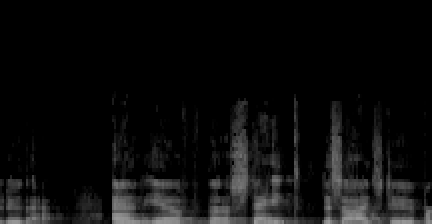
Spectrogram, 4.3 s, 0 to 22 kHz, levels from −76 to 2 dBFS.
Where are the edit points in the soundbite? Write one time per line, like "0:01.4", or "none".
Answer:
none

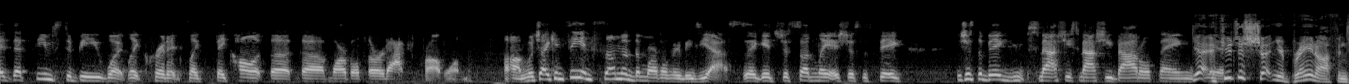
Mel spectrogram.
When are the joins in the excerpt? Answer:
none

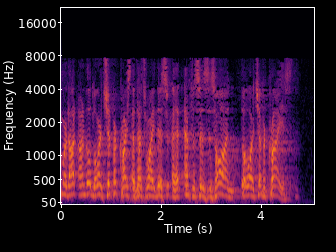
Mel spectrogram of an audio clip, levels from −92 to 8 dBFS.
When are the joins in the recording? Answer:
0:01.4

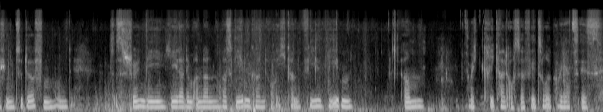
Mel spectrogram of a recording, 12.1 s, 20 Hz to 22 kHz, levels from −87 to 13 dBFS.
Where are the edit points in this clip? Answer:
0:11.1

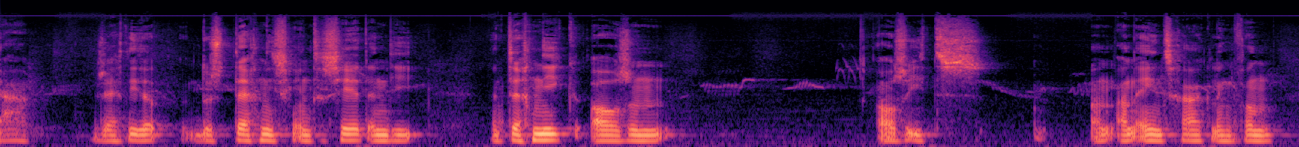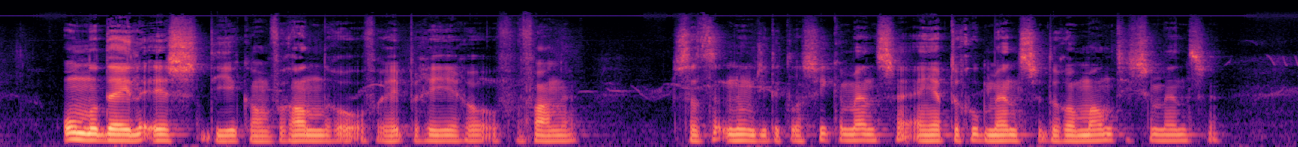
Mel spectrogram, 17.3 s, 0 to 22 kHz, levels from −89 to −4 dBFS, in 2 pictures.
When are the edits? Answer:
none

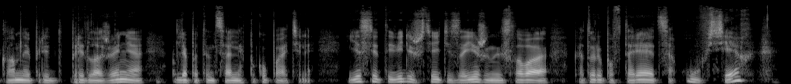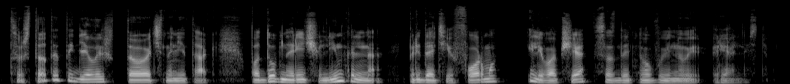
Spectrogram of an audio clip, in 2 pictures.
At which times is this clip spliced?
0:10.4
0:11.9

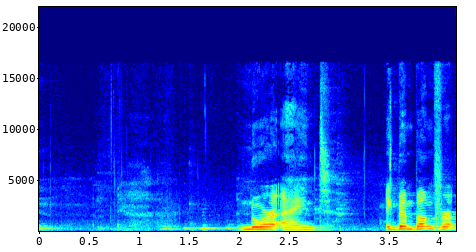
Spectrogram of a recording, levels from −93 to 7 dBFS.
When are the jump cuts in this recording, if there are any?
0:02.0

